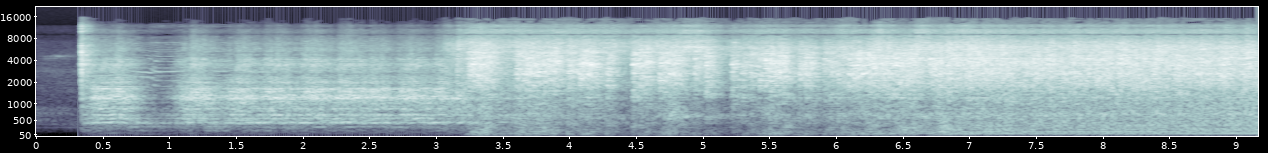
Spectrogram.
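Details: 1937 Ford with a 59AB flathead, straight-pipe dual exhaust and freshly recored radiator, warm day, fuel pump priming: catches after a short crank, loud raw burble rising on blips and settling evenly; sounds healthy.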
